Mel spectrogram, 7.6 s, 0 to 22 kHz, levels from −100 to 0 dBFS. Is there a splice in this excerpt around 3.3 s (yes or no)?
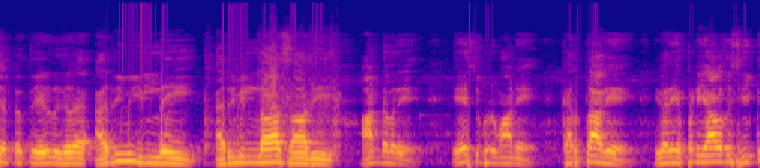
yes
